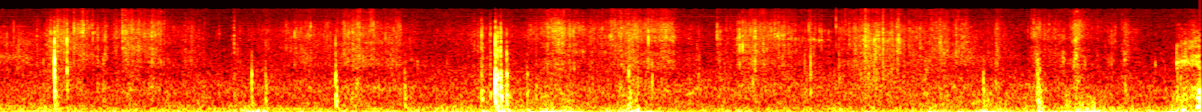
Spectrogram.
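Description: Scattered rustles and light crunches of wood-chip mulch being worked by gloved hands, with a few sharp clicks, over a low rumble of wind on the microphone.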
